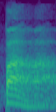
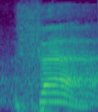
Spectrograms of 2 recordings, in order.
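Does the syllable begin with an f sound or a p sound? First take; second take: p; f. First: It begins with a p sound. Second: It begins with an f sound. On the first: The speaker calls it wrong. "Tidak bisa mengucapkan huruf fa dengan benar. Yang diucapnya p" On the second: The speaker calls it right. "kalau kita tahu makhrajnya, tempat di mana dia tempat keluarnya, insyaallah bisa diubah"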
